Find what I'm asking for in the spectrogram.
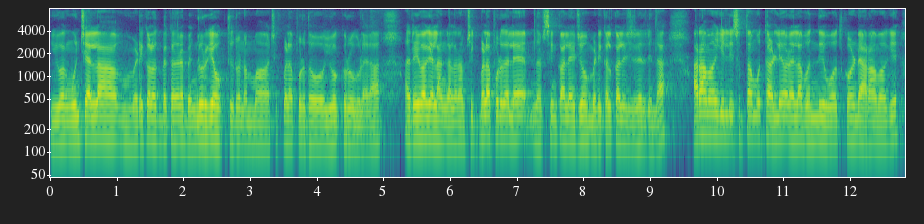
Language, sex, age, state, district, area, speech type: Kannada, male, 30-45, Karnataka, Chikkaballapur, urban, spontaneous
